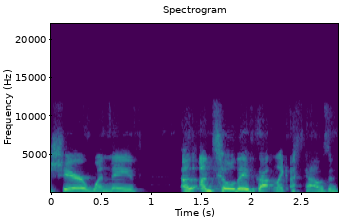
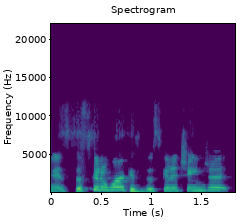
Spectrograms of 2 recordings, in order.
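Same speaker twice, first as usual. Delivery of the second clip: anxious self-doubt; 7 semitones higher than usual. Retold or imitated. Listener imagined second-guessing herself.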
